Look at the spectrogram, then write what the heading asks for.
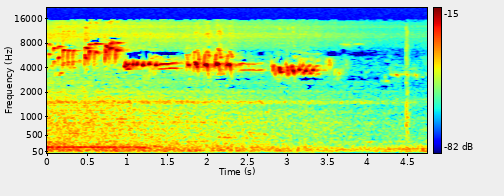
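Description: Faint birdsong: a small songbird's high, quick chirps and twittering phrases, which stop about three and a half seconds in, leaving near silence.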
